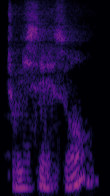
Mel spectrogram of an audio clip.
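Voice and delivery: soft, startled "¿Yo hice eso?"; surprised dismay. Retold or imitated. Teacher voicing someone shocked at their own outburst, softly surprised. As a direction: caught off guard by your own outburst. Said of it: "no dice".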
